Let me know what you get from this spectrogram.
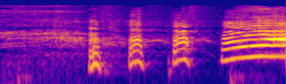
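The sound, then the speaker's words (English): A voice mimics the whistling scream of lice boiled in a pot like small lobsters: three quick, breathy giggle-like bursts, then a long, high, nasal squeal that rises slightly and holds, fairly loud. “The whistling screams of the lice.”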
